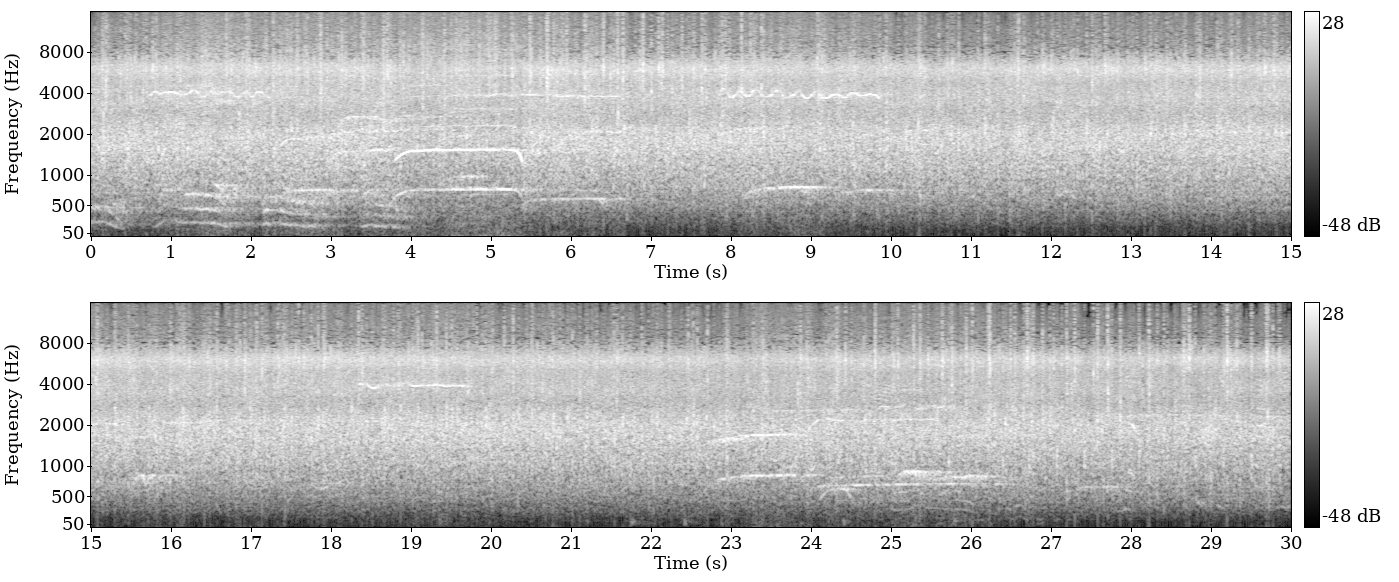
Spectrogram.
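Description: Audience applauding steadily and at length, with voices calling out over the clapping.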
